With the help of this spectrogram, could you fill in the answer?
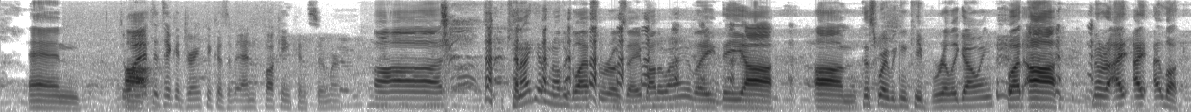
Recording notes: He joined Digiday for a live podcast at the Cannes Lions festival.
